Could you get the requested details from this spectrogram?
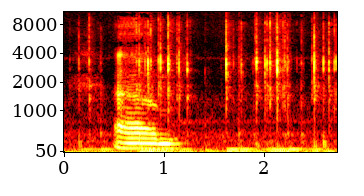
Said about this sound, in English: Hold on a second. Let me actually type this out.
